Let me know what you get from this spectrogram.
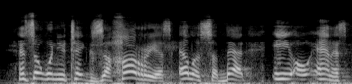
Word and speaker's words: Zacharias: Zechariah in Greek is pronounced Zacharias. That's his name in the Greek, Zacharias.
